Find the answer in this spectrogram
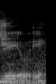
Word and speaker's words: Gigi: In the 1950s, they weren't sure if people could pronounce Gigi. Right. They were a lot more confident in the 2000s. Yes. In people's ability to soften that second G.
